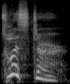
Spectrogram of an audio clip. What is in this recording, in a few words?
twister, RPG Voice; RPG Voice Starter Pack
